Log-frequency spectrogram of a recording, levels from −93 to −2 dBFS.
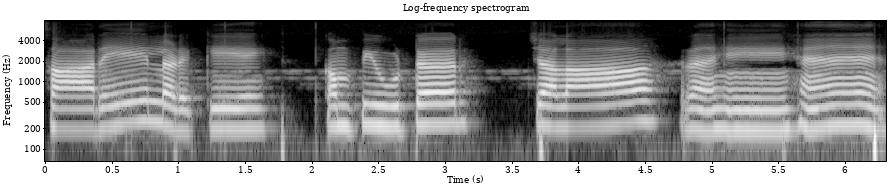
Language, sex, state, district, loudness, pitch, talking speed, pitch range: Hindi, female, Punjab, Fazilka, -14 LUFS, 215 Hz, 55 wpm, 200-230 Hz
